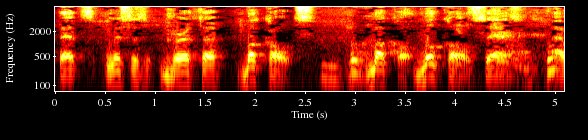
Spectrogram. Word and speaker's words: Buchholz: bill calls was warned in Germany on December 24th 1878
